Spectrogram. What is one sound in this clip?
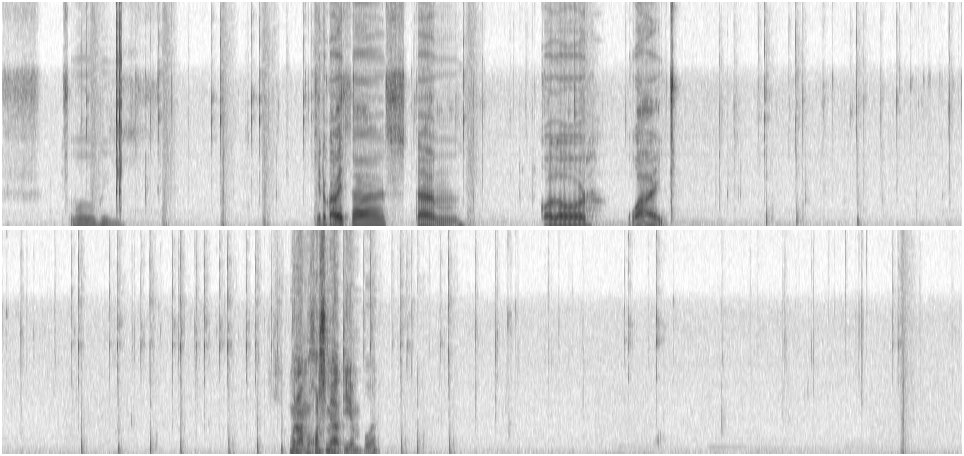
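Game blocks thud softly as they are placed and broken, in short quick clicks.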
